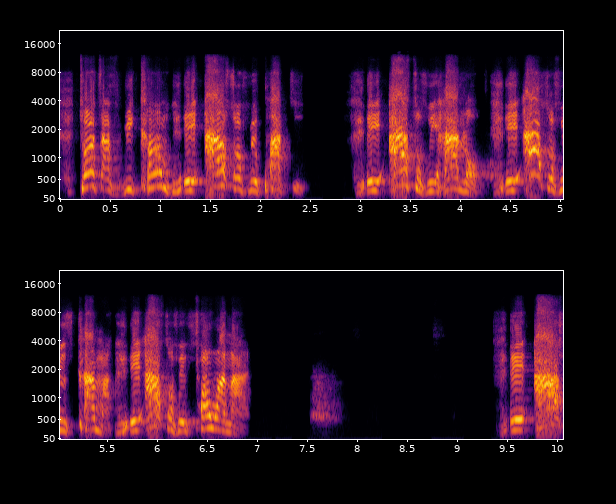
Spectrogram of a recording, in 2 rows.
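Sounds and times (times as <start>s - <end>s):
faint dog bark: 7.5s - 8.0s.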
